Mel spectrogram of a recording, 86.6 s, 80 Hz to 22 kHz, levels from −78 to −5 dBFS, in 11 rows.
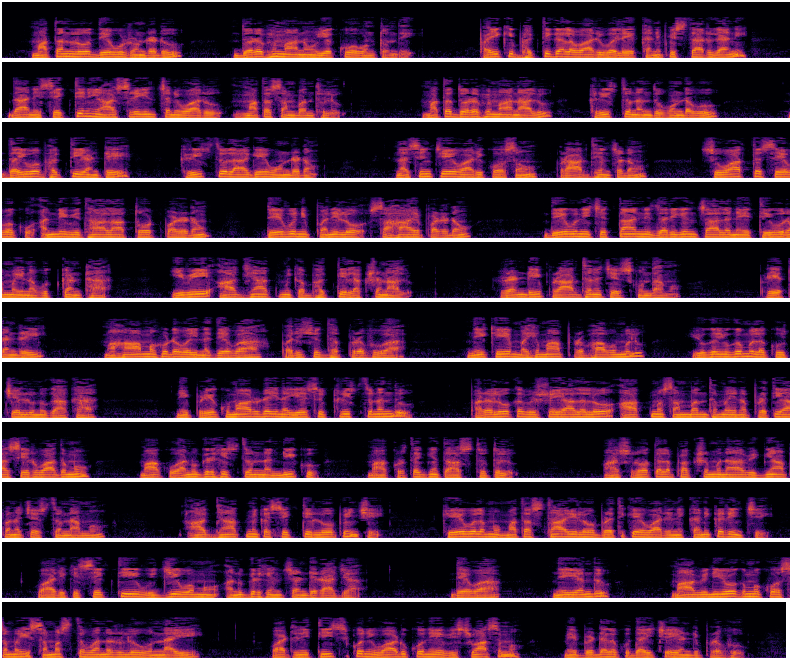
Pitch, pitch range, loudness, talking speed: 130 Hz, 120-140 Hz, -23 LUFS, 75 wpm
